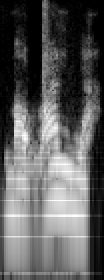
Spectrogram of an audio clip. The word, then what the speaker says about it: Maranya: Every time I gotta take a little pause and say, okay, how do you pronounce that? Maranya. Gotta roll the tongue.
